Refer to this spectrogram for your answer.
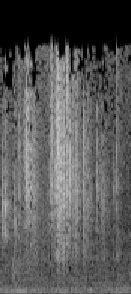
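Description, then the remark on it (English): Dice tumble and clatter across a hard table as damage is rolled in a tabletop game, a quick run of bright clicks and rattles lasting about a second with a low steady hum underneath. “You're rolling individual damage?”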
